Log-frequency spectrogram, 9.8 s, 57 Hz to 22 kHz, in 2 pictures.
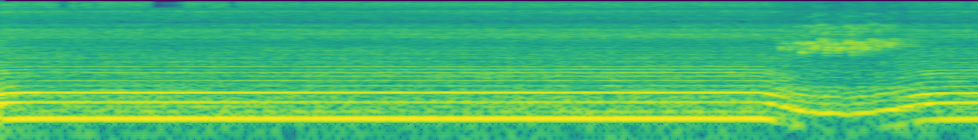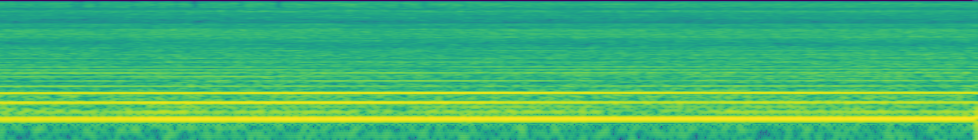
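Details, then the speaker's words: Mitsubishi L200 alternator with vacuum/oil pump, bench-tested after cleaning debris, refitting diode bridge and regulator and replacing seals: steady hum that sags briefly under load and recovers; charging 15.2–15.4 V, working well; seal leak still to check on vehicle. "Генератор айтқандай 15-те 2, 15-те 4 зарядка беріп тұр. Өте жақсы жұмыс жасап тұр."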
